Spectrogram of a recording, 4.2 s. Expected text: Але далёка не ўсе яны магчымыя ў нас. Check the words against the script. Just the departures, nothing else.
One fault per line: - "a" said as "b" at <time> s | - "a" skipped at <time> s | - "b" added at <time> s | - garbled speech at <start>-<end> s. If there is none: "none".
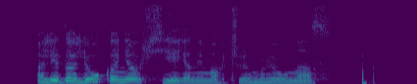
none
